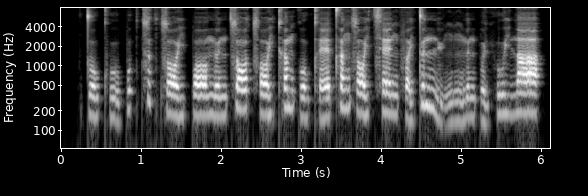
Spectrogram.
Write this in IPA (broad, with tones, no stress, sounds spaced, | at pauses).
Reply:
t̪ o˨ w kʰ uː˨˩ p ʊ˧ k̚ t͡s ʊ˥ k̚ t͡s ɔː˨ j p ɔː˨˧ n̪ ɵ˨˧ n t͡s ɔː˥ t͡sʰ ɔː˧ j kʰ ɐ˥ m k o˨˥ w kʰ ɛː˨˥ t̪ʰ ɐ˥ ŋ s ɔː˧ j t͡sʰ ɛː˧ ŋ f ɐ˨˥ j t̪ ɵ˥ n n̪ yː˨˩ ŋ ɪ˨ ŋ n̪ ɵ˧ n p ɵ˨˩ ɥ h uː˧ j n̪ aː˥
